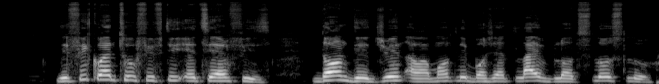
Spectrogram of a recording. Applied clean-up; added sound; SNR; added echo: none; none; none; none.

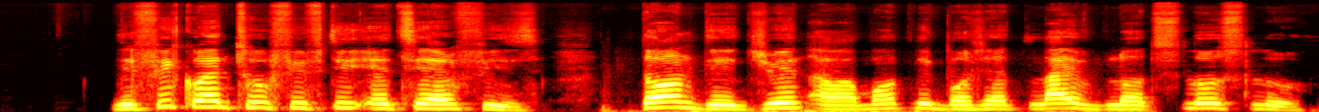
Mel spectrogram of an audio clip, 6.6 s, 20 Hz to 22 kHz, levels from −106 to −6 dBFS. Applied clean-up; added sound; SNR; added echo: neural mask model DeepFilterNet 3.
